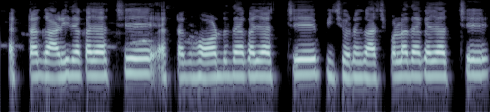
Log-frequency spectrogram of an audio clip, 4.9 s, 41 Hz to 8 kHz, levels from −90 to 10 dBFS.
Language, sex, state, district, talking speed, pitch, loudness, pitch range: Bengali, female, West Bengal, Dakshin Dinajpur, 145 wpm, 225 Hz, -14 LUFS, 220-235 Hz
